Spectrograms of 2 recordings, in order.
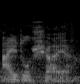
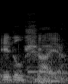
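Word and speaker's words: Idyllshire: the settlements name the settlement is called idle Shire by it'll Shire whichever way you want to pronounce it and we are going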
